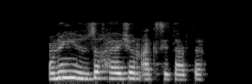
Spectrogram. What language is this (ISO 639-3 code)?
uzb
